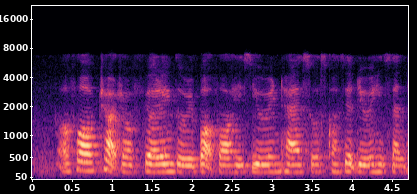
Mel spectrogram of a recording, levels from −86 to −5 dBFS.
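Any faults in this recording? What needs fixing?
Nothing here needs fixing: the speech sits well above a low room noise floor, about 48 dB down, and the call path's coding leaves the high end rolling off around 12 kHz, as expected for a super-wideband Opus stream at a moderate bitrate.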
